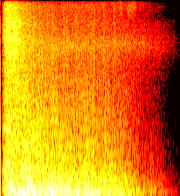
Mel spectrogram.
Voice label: puncturing taunt; rammus

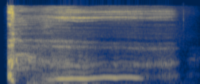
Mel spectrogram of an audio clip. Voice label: dying, en US; Chronokeeper; Character Voices - English

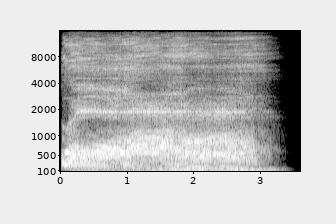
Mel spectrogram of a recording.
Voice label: dying, en US; BattleCastChogath; Character Voices - English

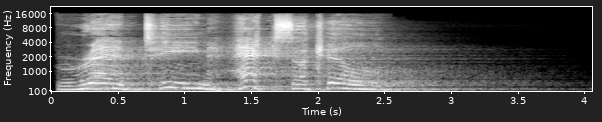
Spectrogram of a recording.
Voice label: female Hexa Kill; red

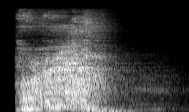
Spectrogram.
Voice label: effort; KhazixDroid; Character Voices - English

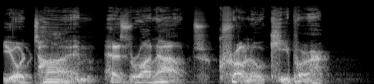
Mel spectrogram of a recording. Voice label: attack, en US; Volibear; Character Voices - English

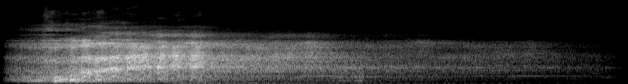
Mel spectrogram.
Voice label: Altar Capture, Male

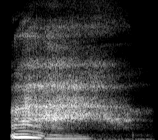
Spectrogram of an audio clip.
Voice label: ultimate effort; Elise

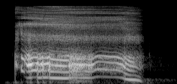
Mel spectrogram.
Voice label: dying, en US; Judicator; Character Voices - English

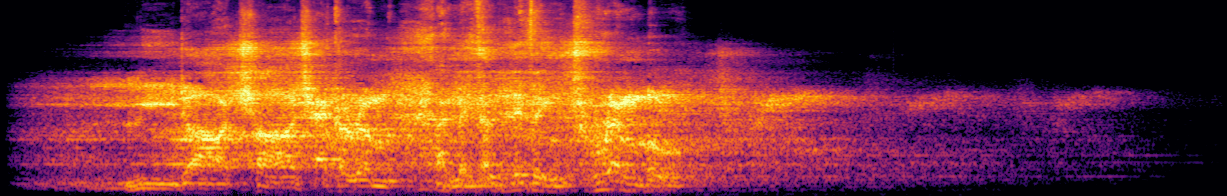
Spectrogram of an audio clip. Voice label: altar capture, male, en US; Hecarim

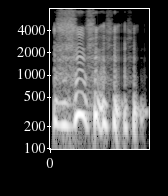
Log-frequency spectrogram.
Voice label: spell cast effort; MissFortune

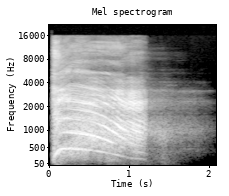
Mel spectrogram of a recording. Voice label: ultimate effort, en US; Varus

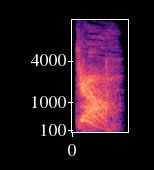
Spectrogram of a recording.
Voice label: effort; Garen; Character Voices - English

